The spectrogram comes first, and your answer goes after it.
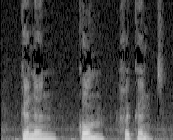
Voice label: kunnen kon gekund, Dutch

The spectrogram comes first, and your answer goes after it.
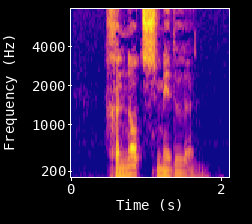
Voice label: "genotsmiddelen", Dutch

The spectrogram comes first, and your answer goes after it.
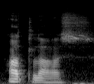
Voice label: "atlas", Dutch

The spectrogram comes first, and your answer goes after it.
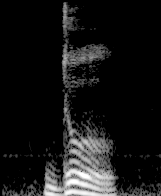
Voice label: "doel", Dutch

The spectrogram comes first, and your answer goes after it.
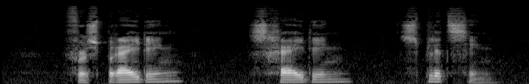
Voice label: verspreiding scheiding, Dutch

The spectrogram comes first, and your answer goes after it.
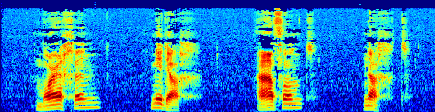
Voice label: "morgen middag", Dutch

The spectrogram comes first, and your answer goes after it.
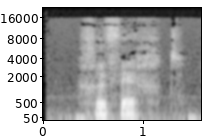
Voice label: "gevecht", Dutch

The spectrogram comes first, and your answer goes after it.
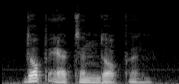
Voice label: "doperwtendoppen", Dutch

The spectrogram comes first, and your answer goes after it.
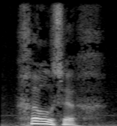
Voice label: "gulzig", Dutch

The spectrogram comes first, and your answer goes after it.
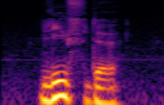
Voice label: "liefde", Dutch

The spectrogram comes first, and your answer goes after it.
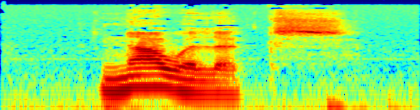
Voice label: "nauwelijks", Dutch

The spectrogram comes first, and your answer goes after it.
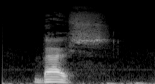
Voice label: "buis", Dutch

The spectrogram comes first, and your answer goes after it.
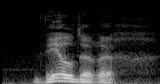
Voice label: "weelderig", Dutch

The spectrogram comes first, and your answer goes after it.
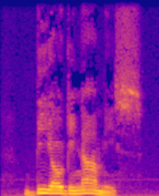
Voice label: "biodynamisch", Dutch

